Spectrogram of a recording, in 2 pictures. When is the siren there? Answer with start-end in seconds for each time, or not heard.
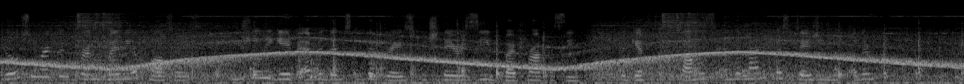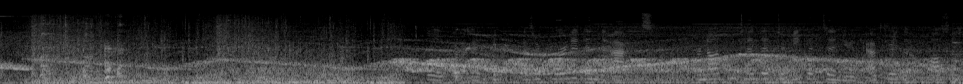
0.0-19.2.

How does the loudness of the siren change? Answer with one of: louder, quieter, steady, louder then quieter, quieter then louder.
steady.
